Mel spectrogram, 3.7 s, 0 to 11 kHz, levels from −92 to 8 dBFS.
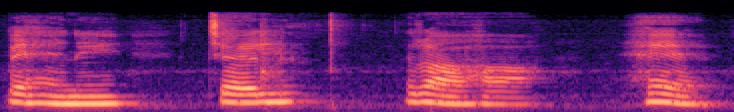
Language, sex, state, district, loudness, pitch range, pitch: Hindi, female, Chandigarh, Chandigarh, -13 LUFS, 155-205 Hz, 175 Hz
